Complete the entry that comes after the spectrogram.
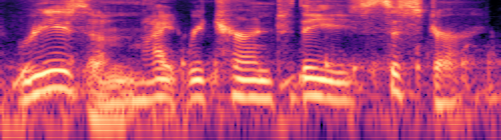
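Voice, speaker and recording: A woman playing a stern, scornful witch in an amateur radio drama, creaky and theatrical, as if chanting spells. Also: low-pitched, huge pitch swings, measured pace, exaggerated voice. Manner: theatrical, incantatory. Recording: clear storm-like background noise.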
